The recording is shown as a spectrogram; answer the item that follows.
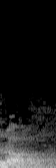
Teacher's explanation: र का जब हम उच्चारण करते हैं तो ऐसा लगता है जैसे जिह्वा लुढ़क रही है। आप एक बार करके देखिए, जैसे रा, तो झटके से लुढ़कती हुई आगे निकलती है, इसलिए इसे कहते हैं लुढ़कित। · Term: लुंठित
